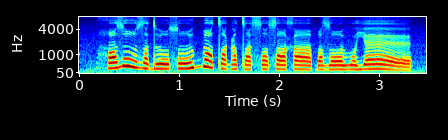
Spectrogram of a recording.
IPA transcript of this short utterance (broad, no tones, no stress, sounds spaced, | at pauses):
h ɑ zˤ uː zˤ ɛ d uː sˤ uː b ʊː tˤ ɛ ɡ ɪ tˤ æ s ə˞ sˤ ɑ x ɑː ɓ ʌ zˤ ʊː v ɔ j æː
